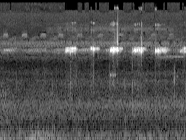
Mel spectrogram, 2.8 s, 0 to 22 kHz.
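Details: Jumping bush cricket (Orocharis saltator) singing close by at night on 8/7, short clear high chirps about three per second, stopping when a light is shone; Colombian crickets also nearby.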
